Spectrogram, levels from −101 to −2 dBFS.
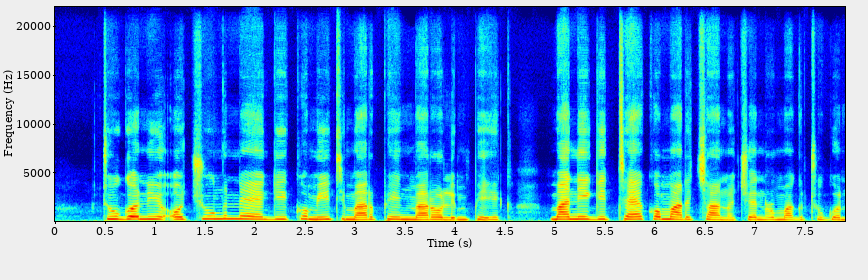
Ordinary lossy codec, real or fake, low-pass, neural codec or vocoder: none; fake; none; codec, 44.1 kHz, 7.8 kbps, DAC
